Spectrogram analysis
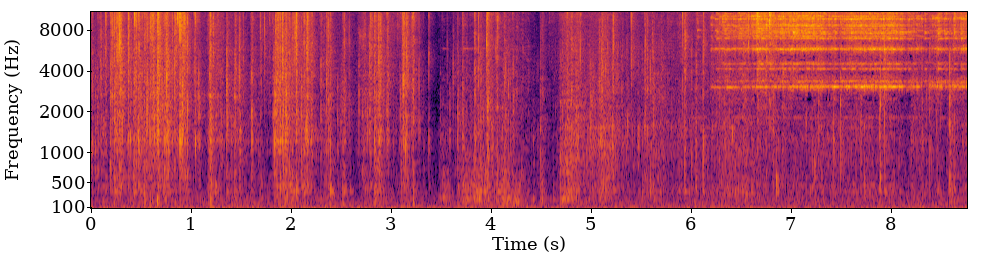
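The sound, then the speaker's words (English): Crinkling of a taped-up plastic bag of coffee being handled: a dense run of sharp crackles and crumpling rustles, fairly quiet, with a brighter, hissier crinkle toward the end and no talk. “have a glass jar for my coffee. And it'll only fit part of the bag, and I have it taped up good so it wouldn't get stale on me.”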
